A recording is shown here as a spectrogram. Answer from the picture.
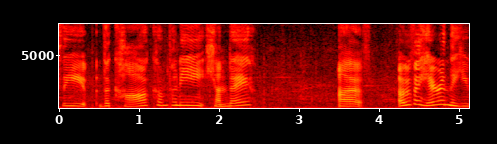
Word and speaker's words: Hyundai: UK like it was always mispronounced horribly like when you're talking about the cars it was always like Hyundai and they've they've had like a whole ad campaign recently just being like no it's pronounced Hyundai we're doing it properly now we are not going to be the silly white people anymore we are going to pronounce it the way it should be pronounced and I'm I'm glad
